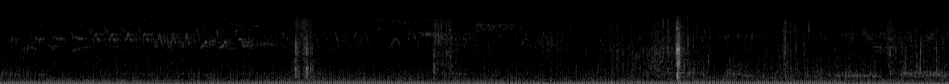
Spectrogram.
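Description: Faint birdsong over a steady low hum, with two small clicks, one about three seconds in and one near seven seconds.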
